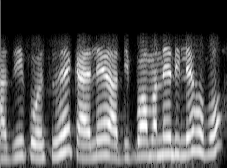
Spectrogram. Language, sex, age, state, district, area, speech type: Assamese, female, 30-45, Assam, Lakhimpur, rural, conversation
